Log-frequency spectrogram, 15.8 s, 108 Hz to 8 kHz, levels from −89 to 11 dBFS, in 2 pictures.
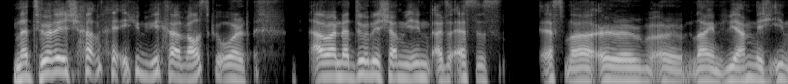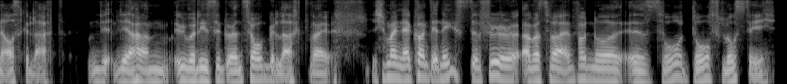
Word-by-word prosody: Natürlich 180 +9 +3
haben 215 +4 +1
wir - - -3
ihn 210 -3 -4
wieder 170 -2 0
rausgeholt, 140 -1 0 0.6
aber 165 +1 +5
natürlich 160 +1 +2
haben 150 0 +1
wir 145 +1 -1
ihn 155 -1 -2
also, 130 +2 -1
erst 155 - -1
ist 135 -5 -9 0.4
erst - - -4
mal, 120 +1 +3
ähm, 125 -3 +2
äh 115 -4 -1
nein, 120 -5 0
wir 130 -1 +4
haben 145 +4 -1
nicht 120 -5 -2
ihn 145 -3 -1
ausgelacht. - - -5 0.2
Wir 115 +1 -5
wir 110 -2 +2
haben 110 0 0
über 120 -2 +1
die 125 +1 +2
Situation 125 +3 0
gelacht, - - -2
weil 95 -1 -1 0.4
ich - - -6
meine, 150 -3 +3
er - - +3
konnte 155 -3 +1
nix 150 +3 -4
dafür, 135 +2 +1
aber 125 - +4
es 125 - -5
war 130 - +4
einfach 135 +3 -3
nur, 120 -2 0
äh, 110 - 0
so 110 +10 -5
doof 125 +2 -3
lustig, 95 -5 -4
130 Hz, 180 wpm, -22 LUFS, 120-150 Hz, 0.6 s, aber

